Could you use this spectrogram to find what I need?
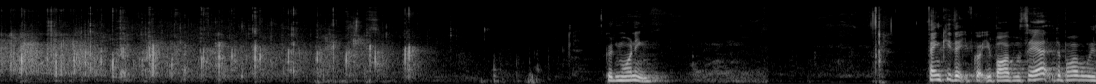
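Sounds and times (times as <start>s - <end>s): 
church congregation applause welcoming a preacher: 0.0s - 4.6s
speech: 6.1s - 6.7s, 9.3s - 10.9s.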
